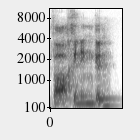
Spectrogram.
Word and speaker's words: Wageningen: Roy van Beek, who's from Wageningen. I'm going to try and pronounce that correctly, Roy.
